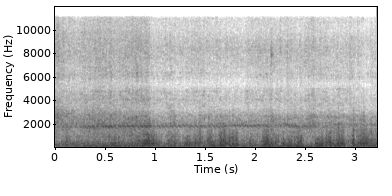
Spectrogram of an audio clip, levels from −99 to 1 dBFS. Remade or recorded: recorded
